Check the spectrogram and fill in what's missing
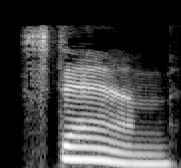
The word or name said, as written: stan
